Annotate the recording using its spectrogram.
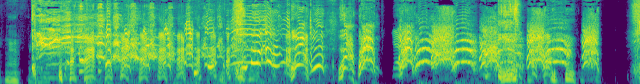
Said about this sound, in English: Those chickens are havoc, man.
